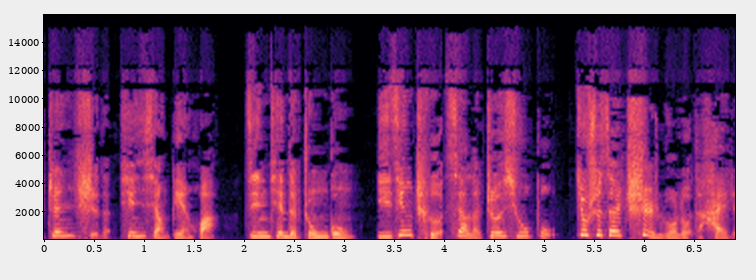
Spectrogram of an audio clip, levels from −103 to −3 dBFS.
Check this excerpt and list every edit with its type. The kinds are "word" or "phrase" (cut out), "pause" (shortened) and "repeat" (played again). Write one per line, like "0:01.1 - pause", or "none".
0:01.9 - pause
0:05.2 - pause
